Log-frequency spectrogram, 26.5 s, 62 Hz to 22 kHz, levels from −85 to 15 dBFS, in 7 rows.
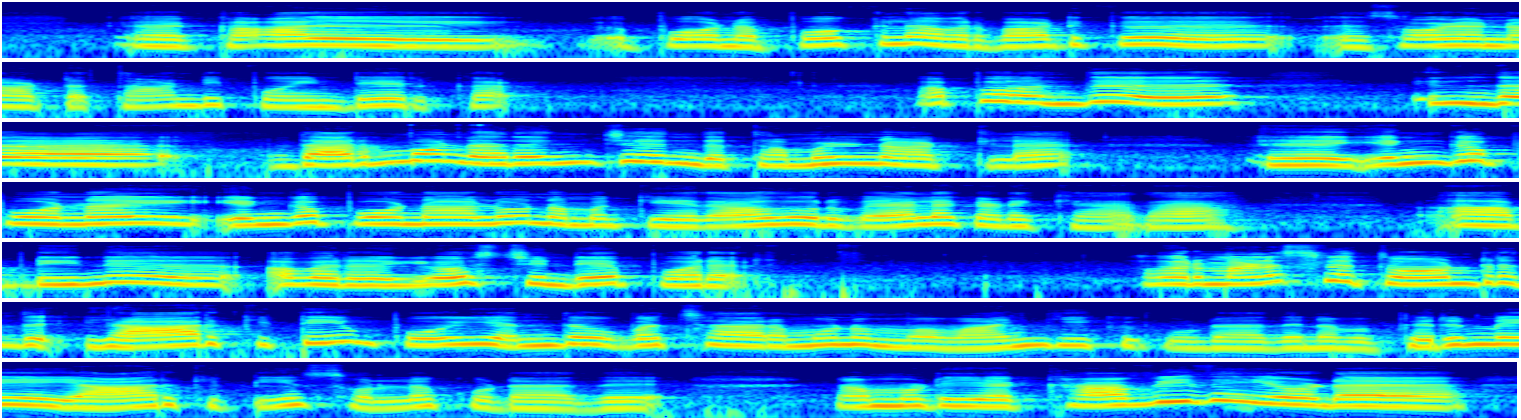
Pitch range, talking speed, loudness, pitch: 220-280 Hz, 105 wpm, -20 LUFS, 245 Hz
